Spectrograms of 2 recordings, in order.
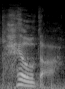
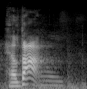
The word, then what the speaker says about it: Hela: thank thank you uh helda it's helda Hela oh I'm going to emphasize the laugh at that H H Hela if you say my name with anything less I don't talk to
